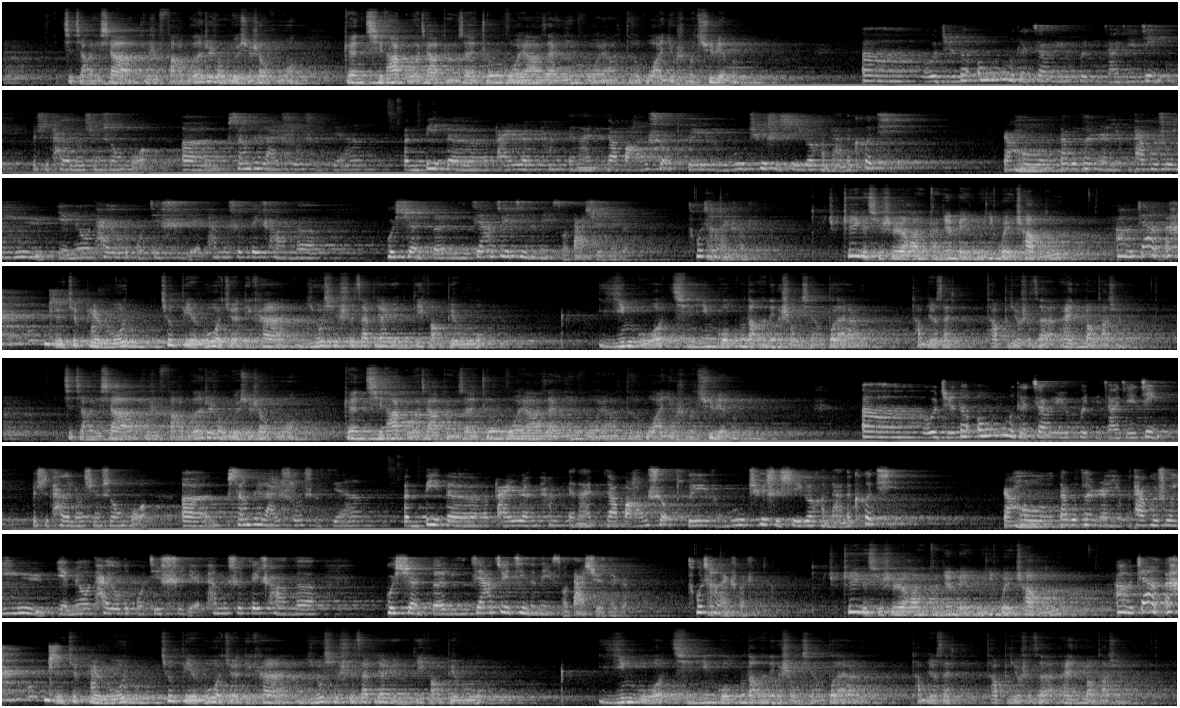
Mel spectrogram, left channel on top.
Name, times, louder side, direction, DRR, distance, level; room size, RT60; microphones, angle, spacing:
voice 1, 0.6-3.1 3.4-7.4 21.9-22.3 30.6-30.8 31.8-34.2 35.8-36.6 36.9-40.2 41.2-44.0 44.4-44.8 45.1-46.6, left 1 dB, 15° left, 4 dB, 0.9 m, -21 dB
sound 1, 4.3-16.0, equal, 65° left, 1.0 m, -39 dB
voice 2, 8.6-11.6 12.1-13.2 13.6-15.5 15.8-20.7 21.8-27.0 27.4-29.8 30.5-31.1 34.6-35.9 36.2-36.3 37.2-37.4 44.5-44.8, right 3 dB, 65° right, 8 dB, 0.8 m, -24 dB
12.5 x 7.9 x 9.8 m, 2.8 s
head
